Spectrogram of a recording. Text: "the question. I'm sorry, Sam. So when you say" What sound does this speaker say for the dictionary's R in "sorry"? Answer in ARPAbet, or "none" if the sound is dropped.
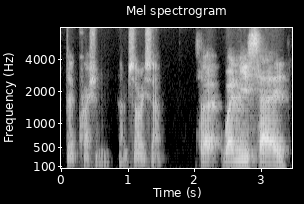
R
